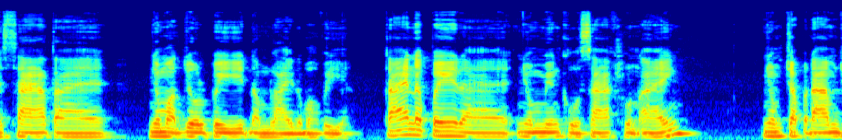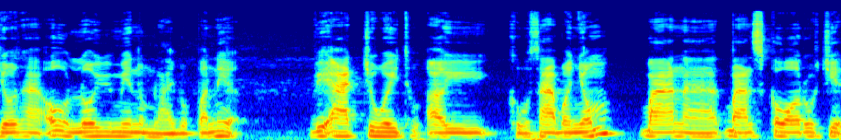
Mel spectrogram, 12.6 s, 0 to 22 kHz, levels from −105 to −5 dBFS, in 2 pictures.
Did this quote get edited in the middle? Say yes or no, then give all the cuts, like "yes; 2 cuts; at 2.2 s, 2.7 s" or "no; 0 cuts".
yes; 2 cuts; at 1.0 s, 2.7 s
